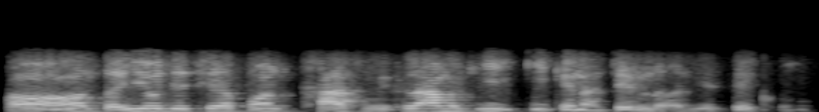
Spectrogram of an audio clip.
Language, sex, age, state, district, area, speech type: Maithili, male, 18-30, Bihar, Darbhanga, rural, conversation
